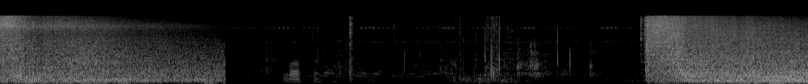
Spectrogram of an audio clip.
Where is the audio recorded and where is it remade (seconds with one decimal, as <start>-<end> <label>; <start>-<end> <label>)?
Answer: 0.0-1.5 recorded; 1.5-2.1 remade; 2.1-3.7 recorded; 3.7-8.1 remade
